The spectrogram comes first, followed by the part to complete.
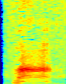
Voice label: "horses", cantonese

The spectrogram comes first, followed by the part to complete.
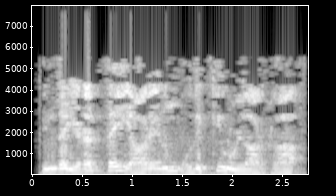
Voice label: tamil Is this seat taken

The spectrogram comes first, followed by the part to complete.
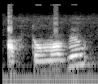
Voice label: "car" Macedonian

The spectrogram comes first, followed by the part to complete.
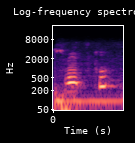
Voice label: "Swedish", Macedonian

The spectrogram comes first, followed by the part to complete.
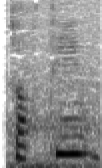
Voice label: "yesterday", Cantonese

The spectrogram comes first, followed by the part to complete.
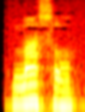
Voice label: slovak butter

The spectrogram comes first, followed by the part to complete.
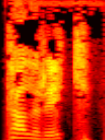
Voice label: swedish plate

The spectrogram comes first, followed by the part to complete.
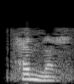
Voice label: icelandic her

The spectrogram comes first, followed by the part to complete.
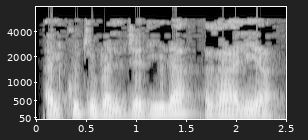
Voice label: arabic new books are expensive

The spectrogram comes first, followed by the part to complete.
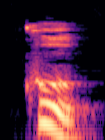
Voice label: alphabet q, italian

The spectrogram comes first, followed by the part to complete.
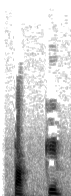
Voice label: coat, Finnish

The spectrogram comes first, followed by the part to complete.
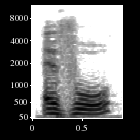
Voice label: "grandfather", Portuguese

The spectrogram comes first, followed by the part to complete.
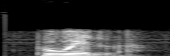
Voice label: "girl", Latin

